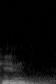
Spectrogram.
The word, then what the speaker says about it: Shin: We've said before that this letter, Shin, the Hebrew letter, if it is pointed on the right-hand arm, the sinister one heraldically, it is pronounced Shin.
